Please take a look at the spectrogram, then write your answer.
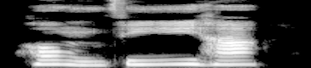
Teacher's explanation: ہمیں صرف یہ یاد رکھنا ہے میم ساکن کے اظہار میں کہ میم کے بعد با اور میم کے علاوہ کوئی بھی حرف آئے تو ہمیں یہاں پر گنہ نہیں کرنا ہے، اسے جلدی پڑھنا ہے اور میم کو ظاہر کر کے پڑھنا ہے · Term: اظہار شفوی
